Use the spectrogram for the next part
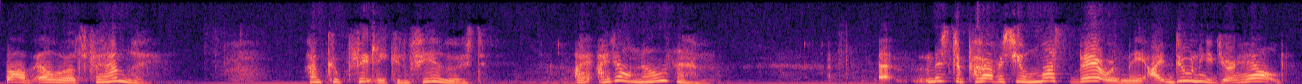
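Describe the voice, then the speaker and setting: A woman's voice: fairly high pitch, very animated, normal speed, long pauses, slightly rough. An actress playing an anxious, bewildered wife of a missing man in old-time radio drama style, earnestly pressing with questions. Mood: confused, pleading. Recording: muffled vintage radio broadcast.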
